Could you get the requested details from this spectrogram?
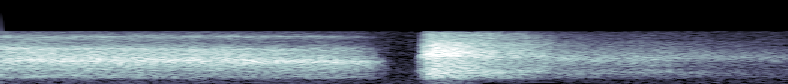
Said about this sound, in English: Let's do it together. Big breath.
